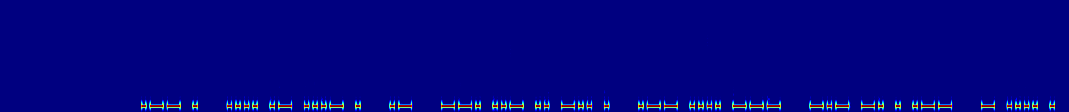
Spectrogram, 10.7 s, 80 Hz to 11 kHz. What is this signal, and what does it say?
Morse code, heard as a keyed tone, about 28 wpm, 700 Hz. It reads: WE HAVE A GUIDE WHO KNEW THE
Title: Sentences from Top 1000 Words - Review Part 3 - 28wpm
